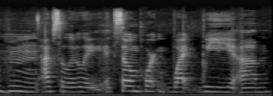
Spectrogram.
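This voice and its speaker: Somewhat breathy, the woman speaks at a medium pitch with monotone, flat intonation. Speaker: podcast host. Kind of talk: casual interview.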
